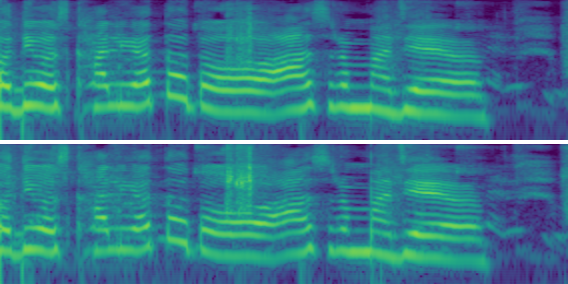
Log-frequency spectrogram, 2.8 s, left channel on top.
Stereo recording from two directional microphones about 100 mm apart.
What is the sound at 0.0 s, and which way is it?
Speech, 40° left (ahead or behind).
